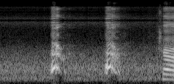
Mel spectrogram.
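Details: Young Border Collie pup playing with other dogs: two short, sharp barks about half a second apart, then a brief harmonic yelp, with a person talking and urging the dogs to go play.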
